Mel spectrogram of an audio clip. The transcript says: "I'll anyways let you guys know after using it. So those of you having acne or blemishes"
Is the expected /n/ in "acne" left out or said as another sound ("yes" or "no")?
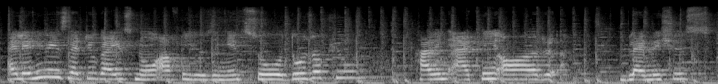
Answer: yes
